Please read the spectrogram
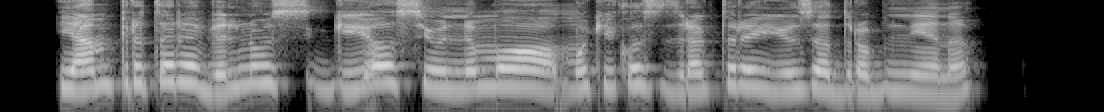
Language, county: Lithuanian, Tauragė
